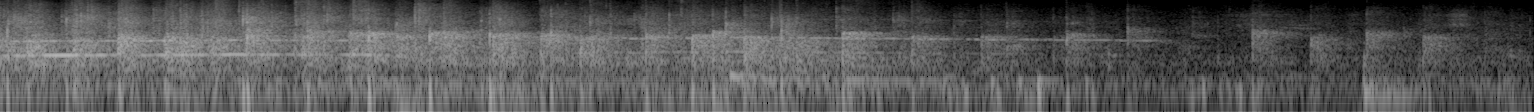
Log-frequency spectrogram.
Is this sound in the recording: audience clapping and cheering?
yes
